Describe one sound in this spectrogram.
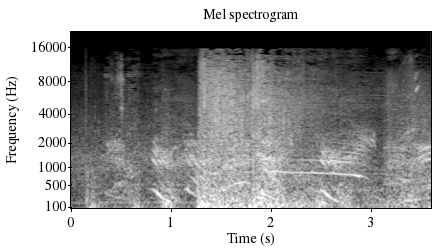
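An explosion booms and debris clatters.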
